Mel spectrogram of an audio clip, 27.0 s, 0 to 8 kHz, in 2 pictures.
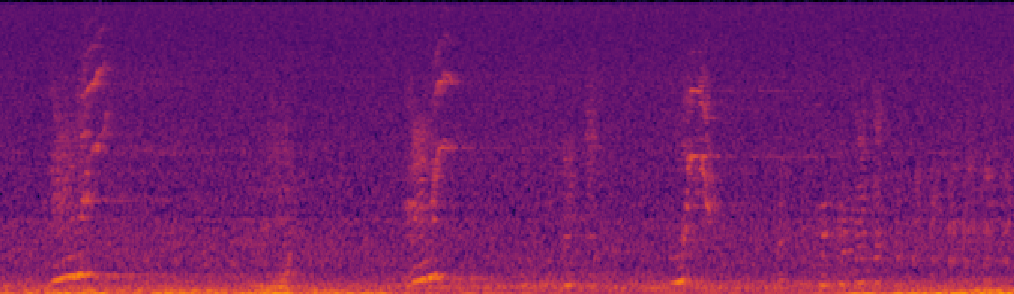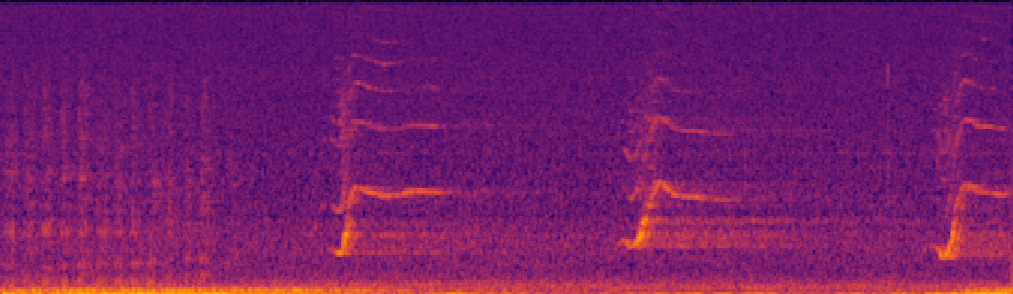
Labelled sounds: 1.0	1.6	humpback whale, 0.80 to 4.2 kHz
5.8	6.2	humpback whale, 0.93 to 3.7 kHz
9.1	9.6	humpback whale, 0.83 to 3.3 kHz
18.0	19.4	humpback whale, 0.80 to 5.2 kHz
21.8	23.1	humpback whale, 0.80 to 3.5 kHz
26.3	27.0	humpback whale, 0.80 to 3.5 kHz

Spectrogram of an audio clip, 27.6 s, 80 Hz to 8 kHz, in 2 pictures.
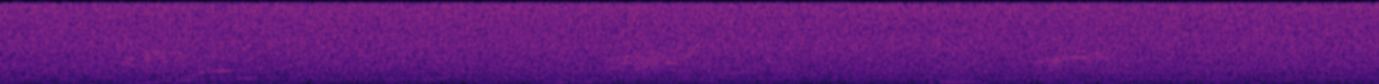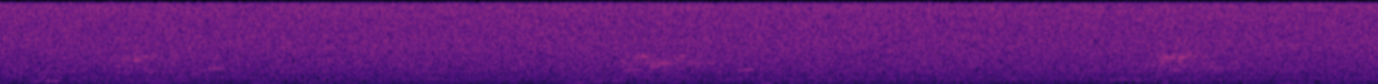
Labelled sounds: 2.1	2.3	humpback whale, 1.3 to 1.5 kHz
10.3	11.1	humpback whale, 2.1 to 2.7 kHz
15.0	15.4	humpback whale, 2.3 to 2.8 kHz
20.1	20.6	humpback whale, 2.0 to 2.8 kHz
25.4	26.1	humpback whale, 1.6 to 2.7 kHz

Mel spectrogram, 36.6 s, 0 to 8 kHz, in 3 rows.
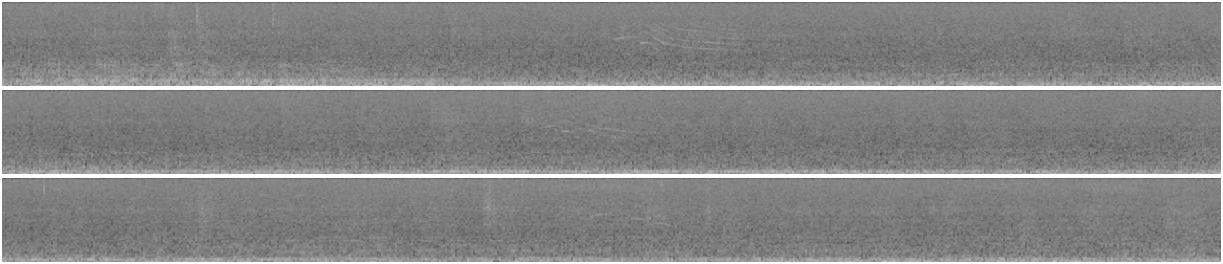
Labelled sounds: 6.0	7.4	killer whale, Bigg's (transient), 1.4 to 3.7 kHz
17.6	18.5	killer whale, Bigg's (transient), 1.4 to 3.2 kHz
30.6	31.0	killer whale, Bigg's (transient), 1.1 to 2.6 kHz

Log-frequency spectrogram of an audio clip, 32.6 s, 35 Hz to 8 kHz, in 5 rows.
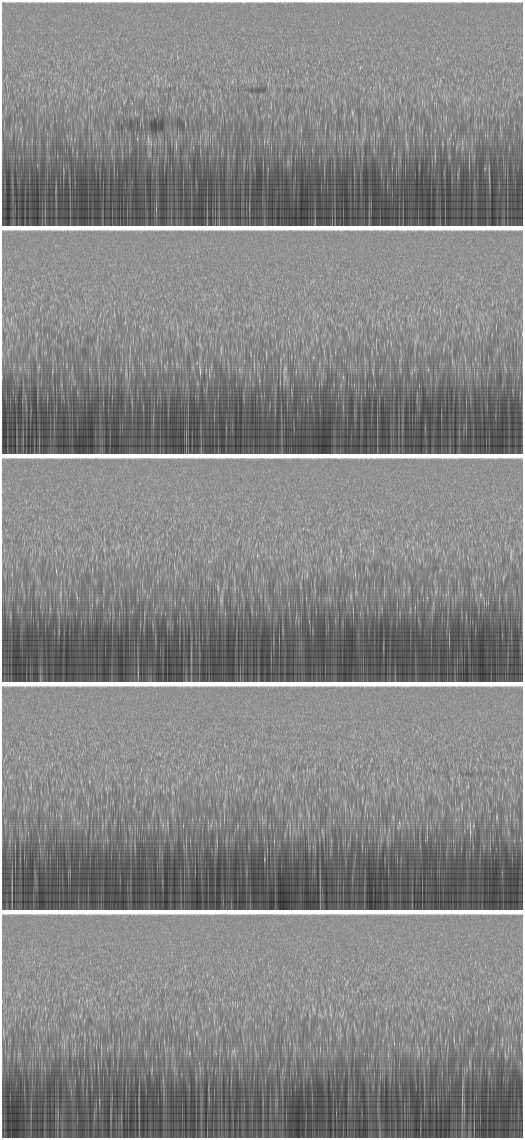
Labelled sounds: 3.0	3.3	humpback whale, 0.90 to 0.99 kHz

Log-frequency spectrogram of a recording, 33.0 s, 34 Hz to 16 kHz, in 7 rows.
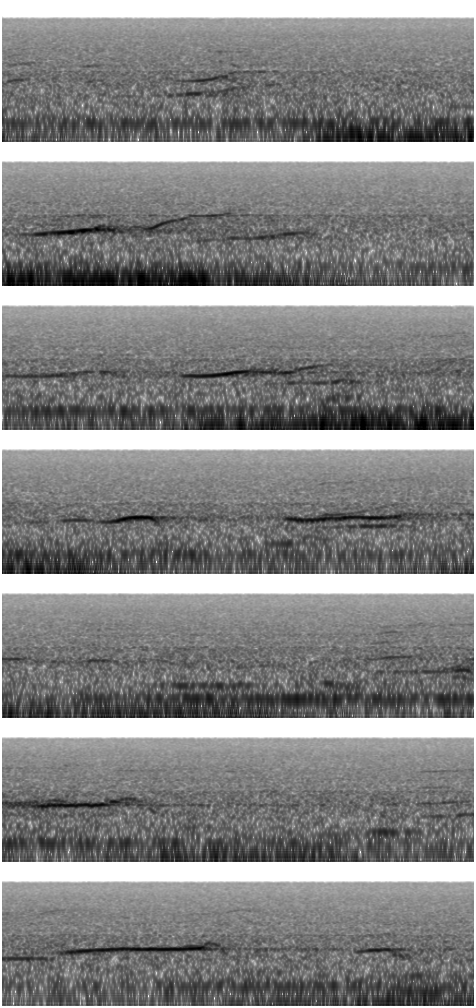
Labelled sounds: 6.8	7.0	humpback whale, 0.80 to 0.86 kHz
22.7	22.9	humpback whale, 1.4 to 1.5 kHz
27.8	29.0	humpback whale, 1.7 to 2.4 kHz

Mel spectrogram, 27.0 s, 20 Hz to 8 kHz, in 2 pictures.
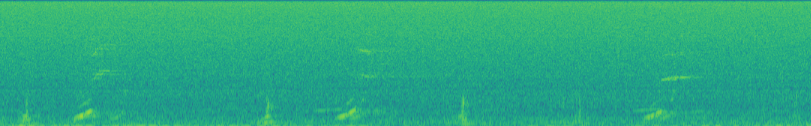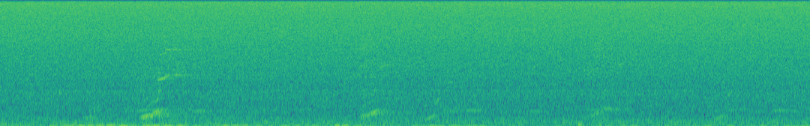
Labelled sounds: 1.5	1.9	humpback whale, 1.1 to 1.5 kHz
6.0	6.3	humpback whale, 1.2 to 2.6 kHz
11.0	11.6	humpback whale, 1.0 to 2.4 kHz
16.1	16.6	humpback whale, 0.96 to 1.4 kHz

